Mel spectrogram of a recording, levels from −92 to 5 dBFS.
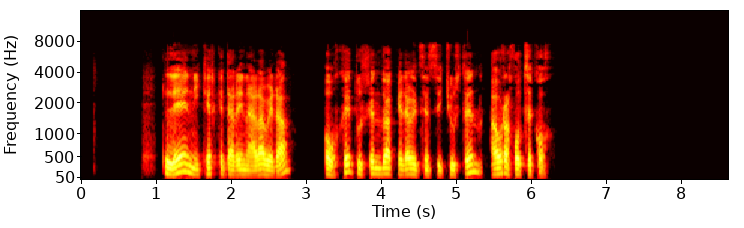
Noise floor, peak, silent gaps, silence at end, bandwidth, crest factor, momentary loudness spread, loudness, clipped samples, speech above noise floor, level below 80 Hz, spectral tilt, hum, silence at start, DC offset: under -90 dBFS; 0 dBFS; 2.88-3.24 s; 2.45 s; 7.8 kHz; 18 dB; 9 LU; -16 LUFS; under 0.1%; over 75 dB; -60 dBFS; -6.5 dB/octave; none; 1.1 s; under 0.1%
